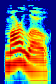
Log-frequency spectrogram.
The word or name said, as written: marlow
